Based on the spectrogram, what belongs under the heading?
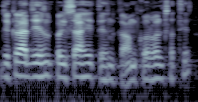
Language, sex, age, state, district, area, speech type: Maithili, male, 45-60, Bihar, Muzaffarpur, urban, spontaneous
